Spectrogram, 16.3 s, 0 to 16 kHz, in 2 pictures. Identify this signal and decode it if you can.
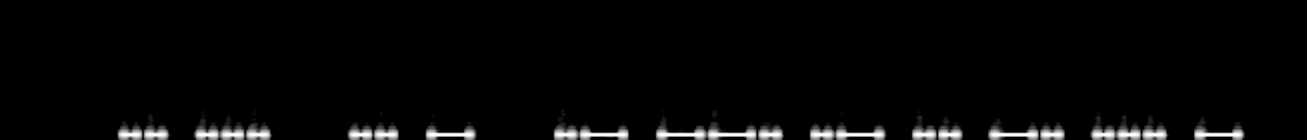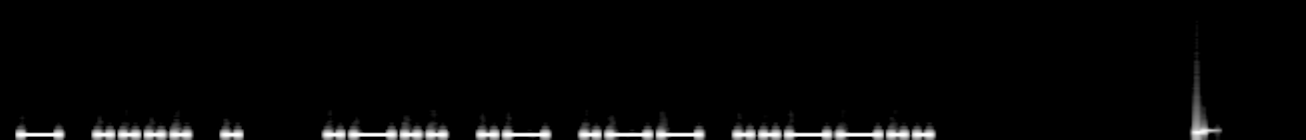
Morse code, heard as a keyed tone, about 15 wpm, 700 Hz. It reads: IS IT AGAINST THE LAW?
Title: Sentences from Top 1000 Words - Review Part 3 - 15wpm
